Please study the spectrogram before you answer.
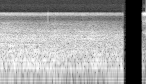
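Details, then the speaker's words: BPL hospital nebulizer compressor, repaired after a burnt wire, tested running after reassembly: steady mechanical hum and hiss of the compressor, then a brief cut-off. "अब हम इनको वापिस से जैसे वापस से इसके स्क्रू कस देंगे बंद करने वापस हमने चेक कर लिया है मशीन चलने लग गई"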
